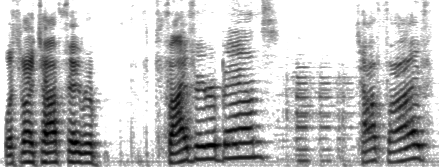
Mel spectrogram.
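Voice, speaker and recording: An unhurried, high-voiced middle-aged man from the US chats on a live stream, reading comments from viewers in a blunt, casual way. Loud guitar music plays behind him.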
